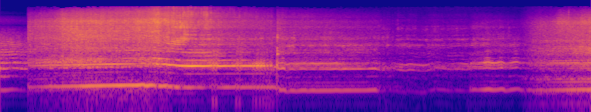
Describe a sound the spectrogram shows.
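A rally car races past at full throttle on tarmac and speeds away.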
